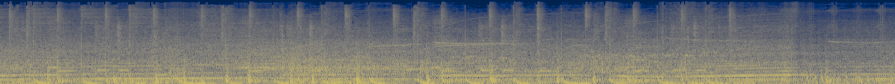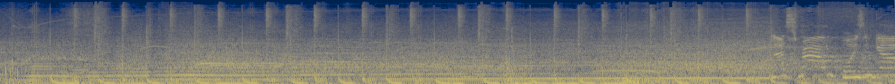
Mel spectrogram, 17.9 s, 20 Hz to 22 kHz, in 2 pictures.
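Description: Rally cars race in The Crew Motorfest's Red Bull Speed Clash, led by the Ford Puma Hybrid Rally 1 electrified rally car. A loud, continuous engine drone shifts pitch steadily, with tire squeal and sharp clicks throughout.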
